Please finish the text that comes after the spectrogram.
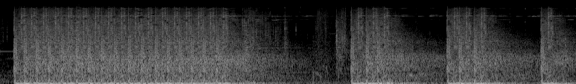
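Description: Raiders' gunfire in Fallout 3 rattles as dense rapid automatic bursts, loud and close, with a long opening volley followed by several shorter bursts separated by brief gaps.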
